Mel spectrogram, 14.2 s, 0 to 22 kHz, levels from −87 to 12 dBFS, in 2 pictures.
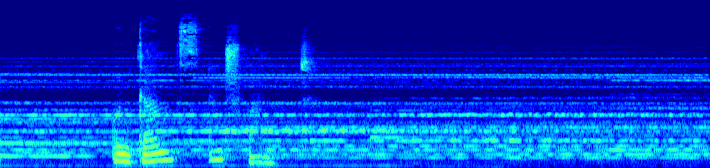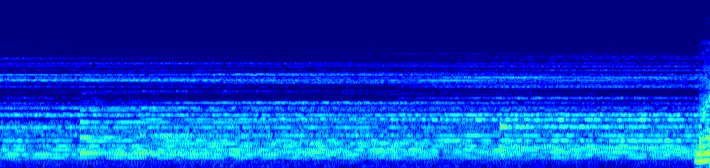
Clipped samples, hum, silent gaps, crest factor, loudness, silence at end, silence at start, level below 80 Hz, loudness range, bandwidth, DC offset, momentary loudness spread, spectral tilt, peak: under 0.1%; none; none; 22 dB; -42 LUFS; 0 s; 0 s; -68 dBFS; 7 LU; 15.5 kHz; under 0.1%; 10 LU; -4.5 dB/octave; -20 dBFS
